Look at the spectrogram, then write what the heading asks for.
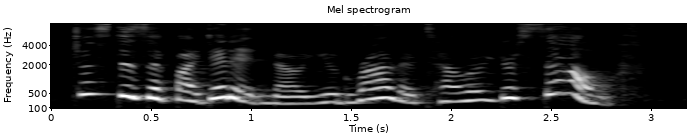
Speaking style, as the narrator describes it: she called back merrily over her shoulder

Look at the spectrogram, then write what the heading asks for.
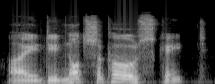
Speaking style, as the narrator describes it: he said slowly, for he could not bring himself to speak harshly to her

